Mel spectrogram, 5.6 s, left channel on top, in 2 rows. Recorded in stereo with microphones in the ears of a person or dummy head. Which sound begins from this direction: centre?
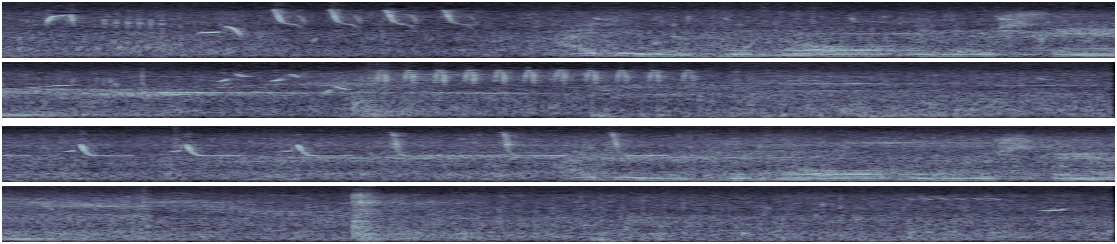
A man speaking, at 1.4 s.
